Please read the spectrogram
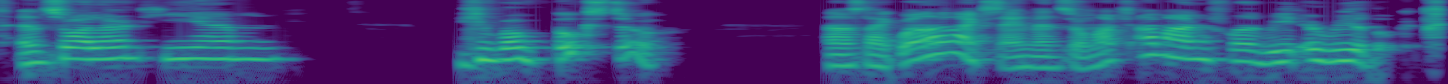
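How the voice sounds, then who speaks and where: Speaking with a strong Danish accent, a man uses a high pitch and lively intonation, broken by long, frequent pauses. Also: moderate pace. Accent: Danish accent, thick by his own account. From Denmark. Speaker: book channel vlogger. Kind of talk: casual vlog monologue. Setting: filming alone to camera. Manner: casual, hesitant with fillers.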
